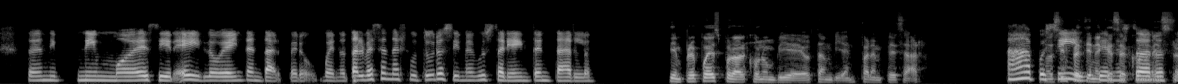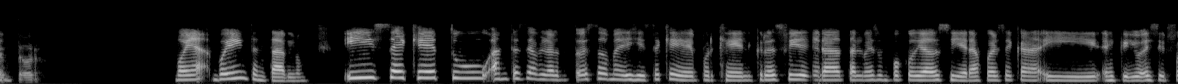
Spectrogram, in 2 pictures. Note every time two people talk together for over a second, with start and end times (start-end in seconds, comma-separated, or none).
10.4-11.9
